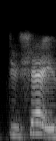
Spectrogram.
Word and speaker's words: Duché: Duché, Duché they pronounce it, deserved that character, and therefore he moved that Mr.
